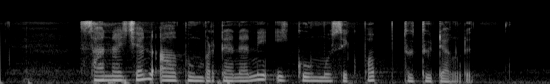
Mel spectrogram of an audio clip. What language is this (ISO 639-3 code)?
jav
